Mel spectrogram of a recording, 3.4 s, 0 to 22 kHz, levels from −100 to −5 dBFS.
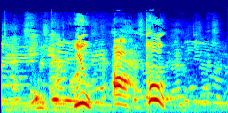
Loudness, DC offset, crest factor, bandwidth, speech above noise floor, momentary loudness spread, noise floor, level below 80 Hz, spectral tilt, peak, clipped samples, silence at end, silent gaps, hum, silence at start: -15 LUFS; under 0.1%; 16 dB; 13 kHz; 23 dB; 18 LU; -37 dBFS; -58 dBFS; -4 dB/octave; 0 dBFS; under 0.1%; 0.15 s; none; none; 0.05 s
